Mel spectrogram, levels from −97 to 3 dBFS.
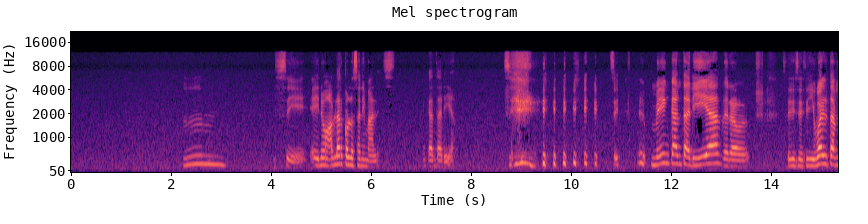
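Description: No technical faults can be heard anywhere in the speech. At no point does anything break in or interrupt the recording.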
